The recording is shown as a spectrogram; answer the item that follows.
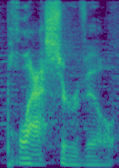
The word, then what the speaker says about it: Placerville: Pronounced Placerville, I see.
